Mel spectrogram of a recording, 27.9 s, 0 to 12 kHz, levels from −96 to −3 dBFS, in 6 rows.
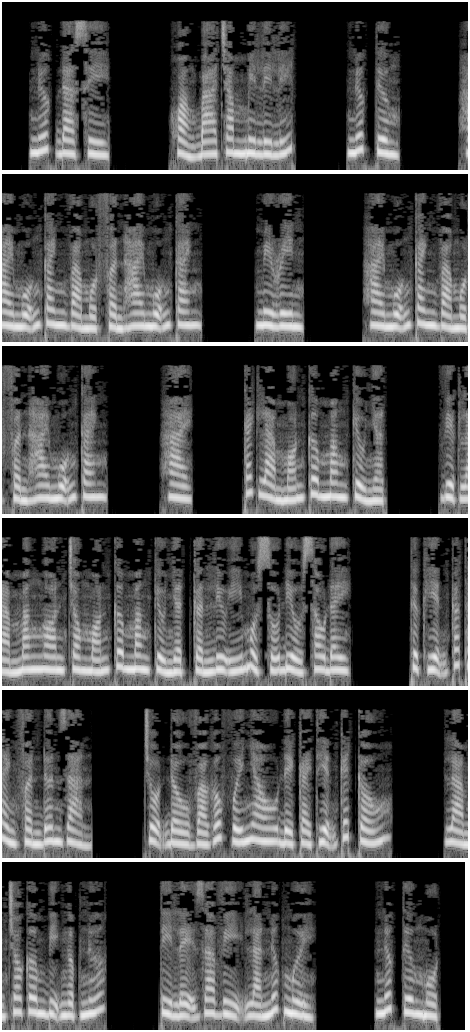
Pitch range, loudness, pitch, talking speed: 215-245 Hz, -20 LUFS, 230 Hz, 185 wpm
